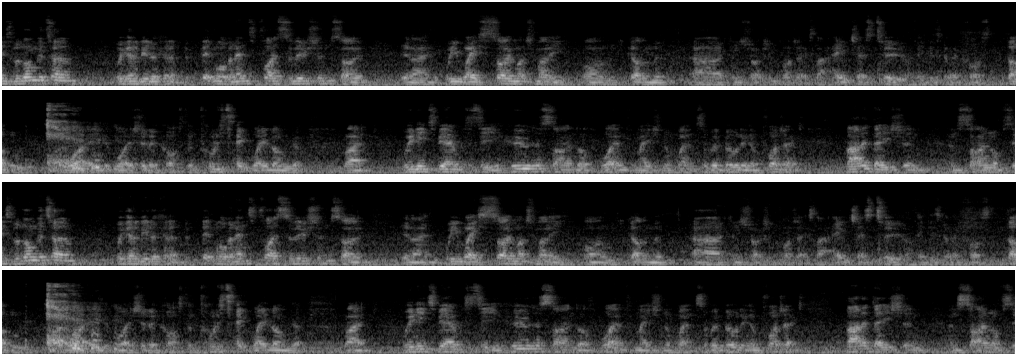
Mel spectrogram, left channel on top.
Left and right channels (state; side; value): normal; both; correlation 0.50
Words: the longer term, we're going to be looking at a bit more of an enterprise solution. So, you know, we waste so much money on government construction projects like HS2. I think it's going to cost double what it should have cost, and probably take way longer, right? We need to be able to see who has signed off what information and when. So we're building a project validation and sign-off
